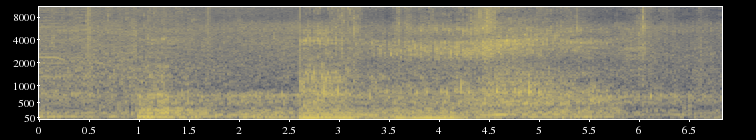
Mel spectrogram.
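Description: A car's engine roars loudly as it pulls away and accelerates.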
